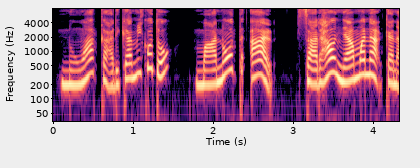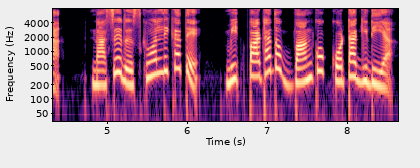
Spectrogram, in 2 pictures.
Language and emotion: Santali, disgusted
